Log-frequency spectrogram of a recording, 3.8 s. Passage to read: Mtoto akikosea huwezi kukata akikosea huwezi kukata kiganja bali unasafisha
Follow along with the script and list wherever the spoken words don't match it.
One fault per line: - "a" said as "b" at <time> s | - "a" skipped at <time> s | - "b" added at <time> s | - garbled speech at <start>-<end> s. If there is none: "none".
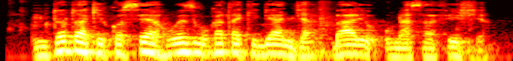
- "akikosea huwezi kukata" skipped at 1.8 s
